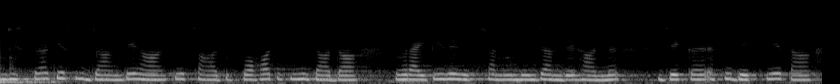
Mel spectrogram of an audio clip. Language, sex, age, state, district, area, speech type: Punjabi, female, 18-30, Punjab, Fatehgarh Sahib, urban, spontaneous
